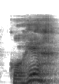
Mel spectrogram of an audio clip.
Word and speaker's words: correr: Aquí mucha atención con la pronunciación correcta de la palabra correr, que es un verbo oriundo de corrida. Bueno, se lo expresa exactamente como lo hace en portugués, correr, el significado adquiere una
